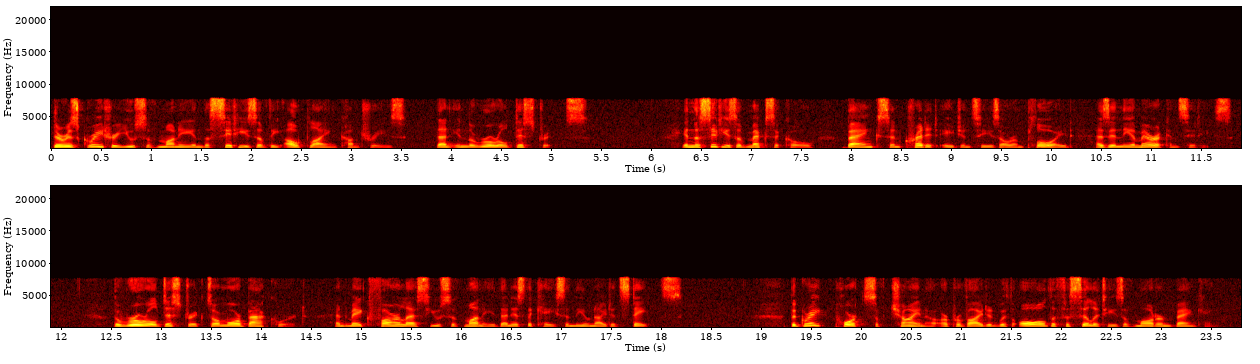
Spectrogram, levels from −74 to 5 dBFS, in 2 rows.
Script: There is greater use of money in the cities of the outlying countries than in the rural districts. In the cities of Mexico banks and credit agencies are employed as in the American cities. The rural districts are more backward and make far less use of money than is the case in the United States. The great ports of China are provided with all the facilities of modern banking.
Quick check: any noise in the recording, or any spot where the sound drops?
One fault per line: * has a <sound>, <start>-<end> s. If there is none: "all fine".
all fine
